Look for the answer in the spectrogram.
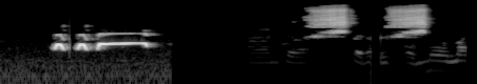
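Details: Two quick cooing notes and a drawn-out level coo from a burrowing owl, then two loud raspy hissing bursts about a second apart.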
